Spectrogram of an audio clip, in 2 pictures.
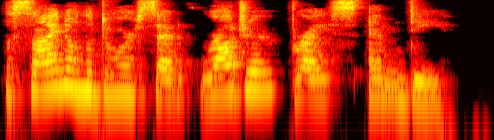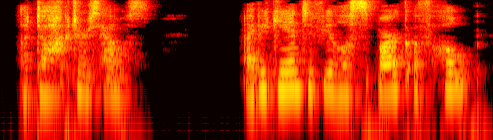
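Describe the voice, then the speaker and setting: An actress playing a frightened young woman held captive by a killer, telling her story in a suspenseful old-time radio horror drama. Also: medium pitch. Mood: tense narration. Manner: breathy dramatic suspense, hushed and halting when afraid.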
